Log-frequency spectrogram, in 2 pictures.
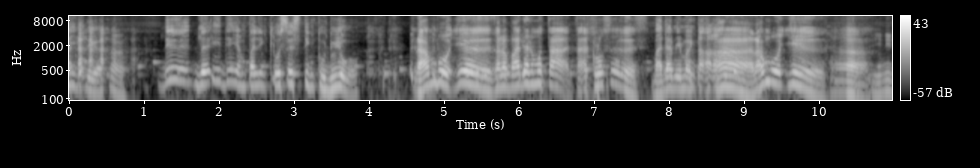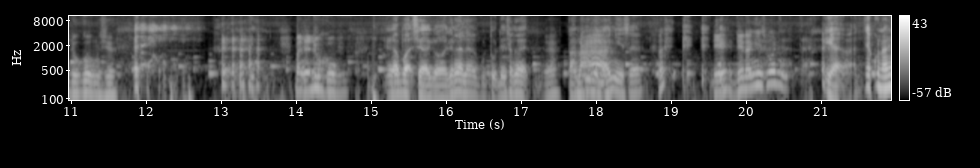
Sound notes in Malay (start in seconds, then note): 0.0 ketawa; 11.7 ketawa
